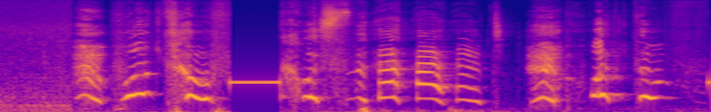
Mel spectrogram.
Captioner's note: manic laughter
